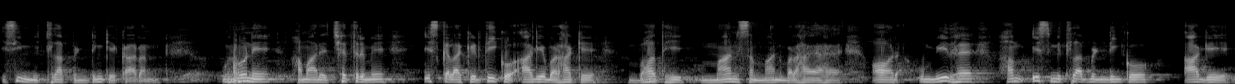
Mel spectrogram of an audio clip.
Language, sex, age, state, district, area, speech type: Hindi, male, 45-60, Bihar, Muzaffarpur, urban, spontaneous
